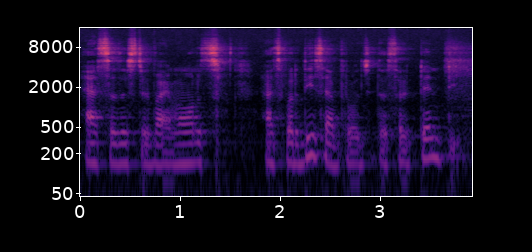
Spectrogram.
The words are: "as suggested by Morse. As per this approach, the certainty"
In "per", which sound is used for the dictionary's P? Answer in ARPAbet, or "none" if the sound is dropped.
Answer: F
